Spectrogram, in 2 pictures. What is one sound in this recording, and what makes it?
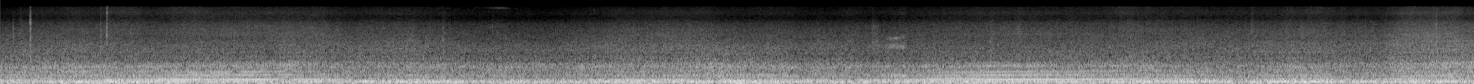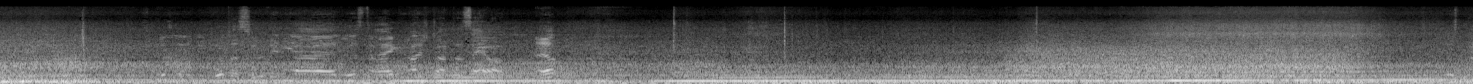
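A car engine hums steadily from inside the car, rising and falling in pitch.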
